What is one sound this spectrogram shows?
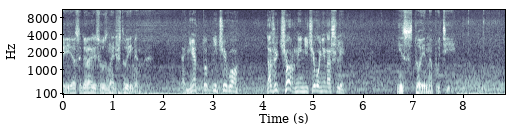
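A man speaks calmly in a low, gravelly voice.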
